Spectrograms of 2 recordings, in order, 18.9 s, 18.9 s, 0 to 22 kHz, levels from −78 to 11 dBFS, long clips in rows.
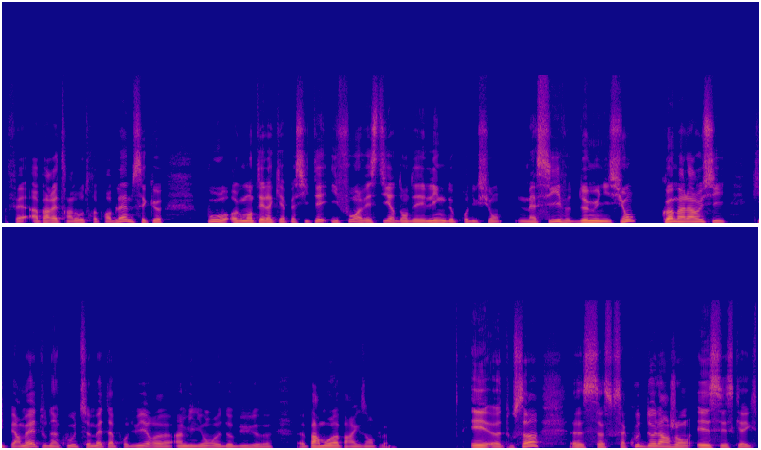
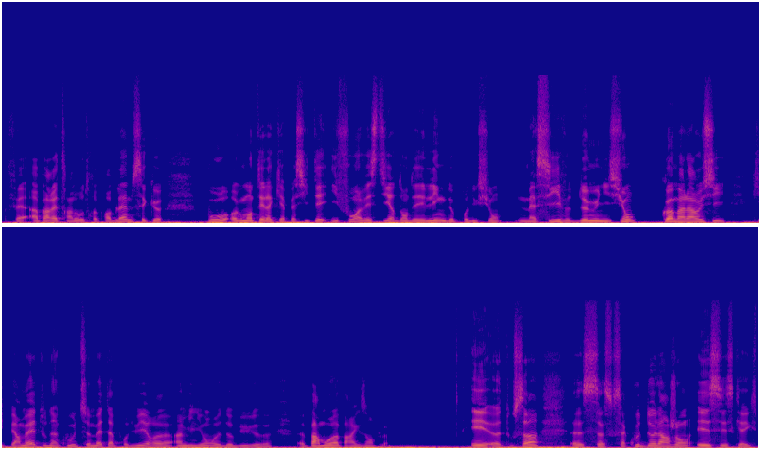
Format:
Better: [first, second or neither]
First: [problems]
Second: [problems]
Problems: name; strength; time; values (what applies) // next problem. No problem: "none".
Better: first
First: none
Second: low rumble; faint; throughout; 20 dB below the speech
